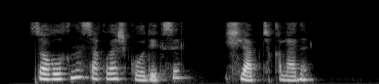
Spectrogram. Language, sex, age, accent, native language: Uzbek, female, under 19, Andijon, Uzbek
